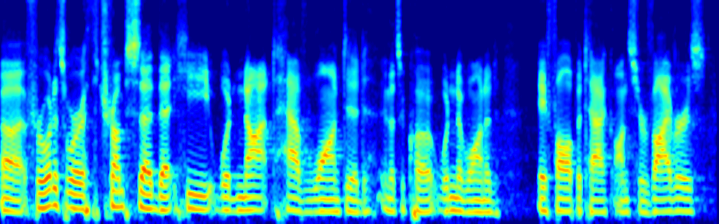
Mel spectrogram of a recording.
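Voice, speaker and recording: A man co-hosting a news show, speaking in a relaxed, casual way with many fillers and reading quotes aloud. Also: medium pitch, moderate pace.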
